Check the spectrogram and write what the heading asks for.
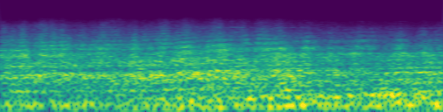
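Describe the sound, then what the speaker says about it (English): A low-flying airplane roars steadily over a stadium near an airport, its broad engine rumble filling the air at constant loudness throughout. "we get the planes because the airport is right over here, and they come right down low over the stadium"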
